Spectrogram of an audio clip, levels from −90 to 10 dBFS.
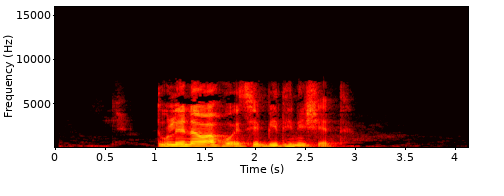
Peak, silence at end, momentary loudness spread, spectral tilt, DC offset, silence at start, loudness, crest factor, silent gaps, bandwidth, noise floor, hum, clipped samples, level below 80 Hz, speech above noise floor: -8 dBFS; 1.35 s; 15 LU; -5.5 dB/octave; under 0.1%; 1.05 s; -26 LUFS; 22 dB; none; 8 kHz; -80 dBFS; none; under 0.1%; -66 dBFS; 54 dB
